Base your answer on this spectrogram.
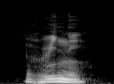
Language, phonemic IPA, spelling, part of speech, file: French, /ʁɥi.ne/, ruiner, verb, Fr-ruiner.ogg
- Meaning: 1. to ruin 2. to raze to the ground, to destroy, to wreck 3. to shatter (hope), to ruin (reputation)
